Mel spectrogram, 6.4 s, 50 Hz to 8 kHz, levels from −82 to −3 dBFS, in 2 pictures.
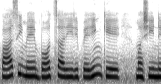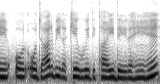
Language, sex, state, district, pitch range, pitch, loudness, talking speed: Hindi, male, Rajasthan, Jaipur, 220-245 Hz, 230 Hz, -11 LUFS, 160 wpm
